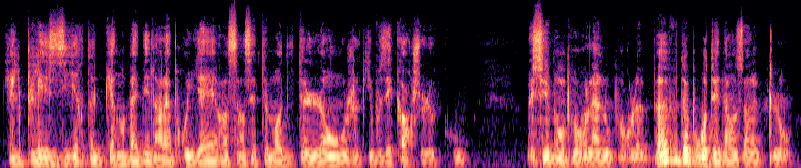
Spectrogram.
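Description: A man voicing a wistful, stubborn young female goat in a soft, half-whispered, husky voice. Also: deep voice, moderate pace, full character voice. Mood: longing.

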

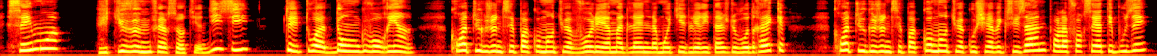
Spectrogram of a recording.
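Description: A woman's voice: fairly high pitch, moderate pace, darkish tone, natural voice. A woman reading an audiobook plays a betrayed mistress, furious, scornful and vehemently accusing. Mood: furious outburst. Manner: vehement, indignant, exclamatory. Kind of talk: dramatised audiobook dialogue.

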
